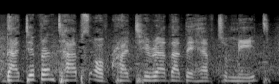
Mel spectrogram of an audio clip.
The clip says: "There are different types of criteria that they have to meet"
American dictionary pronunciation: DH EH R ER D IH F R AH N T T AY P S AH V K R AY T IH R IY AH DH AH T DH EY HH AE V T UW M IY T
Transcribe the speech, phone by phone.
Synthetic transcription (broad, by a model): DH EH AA D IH F R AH N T T AY P S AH F K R AY T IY R IY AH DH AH T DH EY HH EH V T UW M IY T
